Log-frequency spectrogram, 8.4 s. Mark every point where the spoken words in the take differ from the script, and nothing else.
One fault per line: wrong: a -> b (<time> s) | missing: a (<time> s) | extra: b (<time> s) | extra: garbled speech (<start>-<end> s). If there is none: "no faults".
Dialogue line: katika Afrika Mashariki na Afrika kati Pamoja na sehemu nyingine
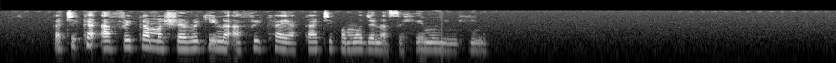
extra: ya (2.8 s)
